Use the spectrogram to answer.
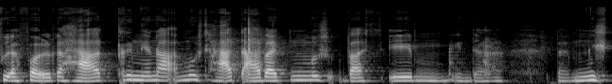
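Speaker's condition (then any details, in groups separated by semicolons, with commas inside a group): Deafness; learned sign language only from age 17, uses sign language interpreters; learned to speak over time despite deafness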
